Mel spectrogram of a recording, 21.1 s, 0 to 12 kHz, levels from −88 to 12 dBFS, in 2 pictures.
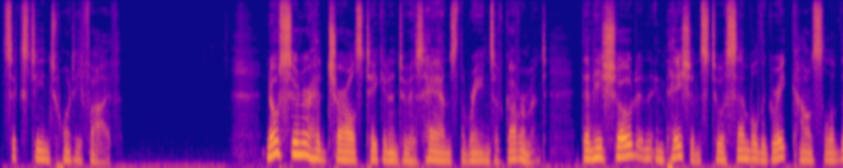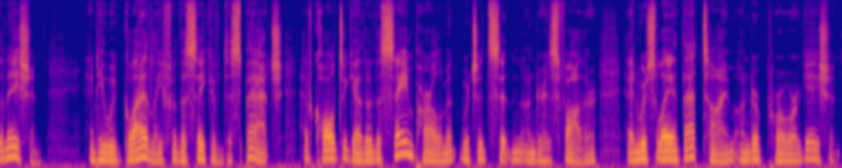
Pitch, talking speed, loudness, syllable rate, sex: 120 Hz, 160 wpm, -21 LUFS, 4.9 syllables/s, male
